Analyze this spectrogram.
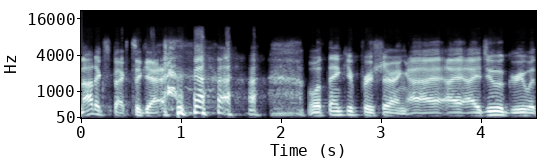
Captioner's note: laughter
